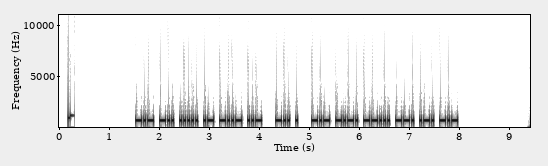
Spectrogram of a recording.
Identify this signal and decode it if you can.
Morse code, heard as a keyed tone, about 30 wpm, 700 Hz. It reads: KD5AXU DE KC7GRK
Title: USA Callsign DE Callsign - 6 Characters - 30wpm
